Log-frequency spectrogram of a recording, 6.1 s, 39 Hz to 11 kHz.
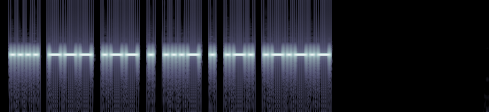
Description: Morse code, heard as a keyed tone, about 25 wpm, 700 Hz. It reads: HOWEVER.
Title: Sentences from Top 1000 Words - Review Part 6 - 25wpm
